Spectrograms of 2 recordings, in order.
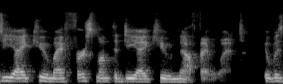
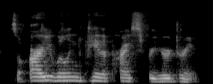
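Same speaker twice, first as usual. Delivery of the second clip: ordinary delivery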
